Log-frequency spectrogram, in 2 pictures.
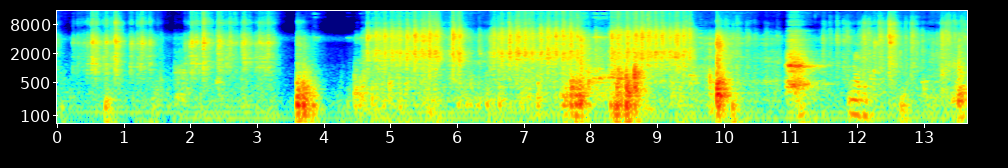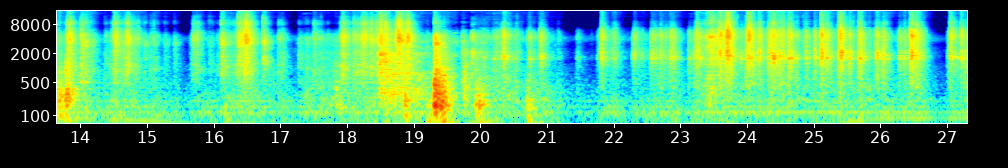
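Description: Plastic puzzle cubes click and rattle as they are turned quickly.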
